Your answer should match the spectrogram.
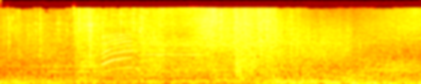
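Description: Film soundtrack of deep rumbling booms under music, with a short rising-and-falling cry about a second in.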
